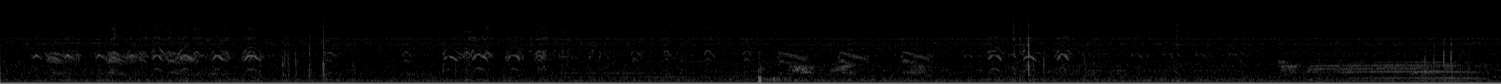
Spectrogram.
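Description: Wild birds calling: many short, arched chirps in quick runs, with a longer call held at one pitch near the end, over a steady hiss.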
